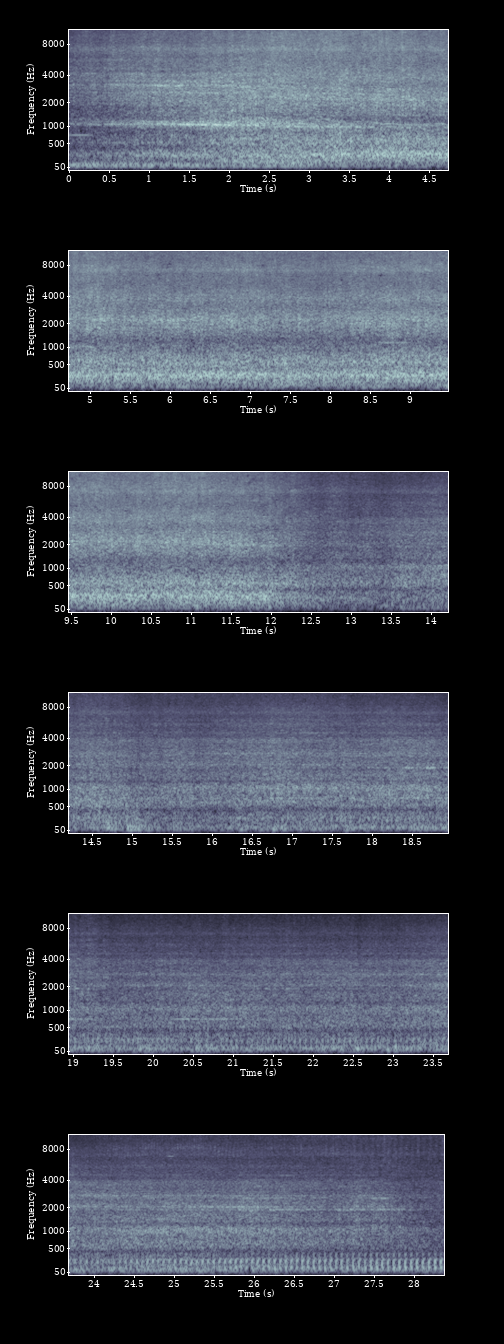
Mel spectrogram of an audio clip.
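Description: Diesel locomotive hauling a long train of tank wagons passing close by, engine and wheels on the rails making a loud, steady rumble. About halfway through the sound drops suddenly to a quieter rumble of the receding train, which grows somewhat louder again near the end.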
